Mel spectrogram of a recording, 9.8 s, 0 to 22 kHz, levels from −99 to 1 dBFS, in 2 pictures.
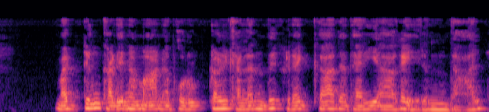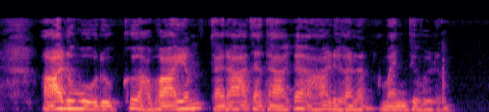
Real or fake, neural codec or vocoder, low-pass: fake; vocoder, 44.1 kHz, 128 mel bands, Pupu-Vocoder; 10.8 kHz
